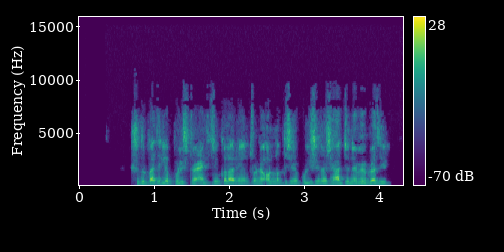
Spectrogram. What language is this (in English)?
Bangla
